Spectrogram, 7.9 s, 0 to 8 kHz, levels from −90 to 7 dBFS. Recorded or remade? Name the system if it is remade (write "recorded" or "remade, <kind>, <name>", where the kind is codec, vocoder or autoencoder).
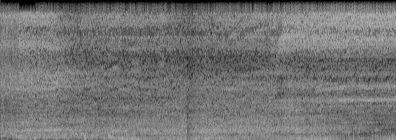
remade, vocoder, WaveNeXt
